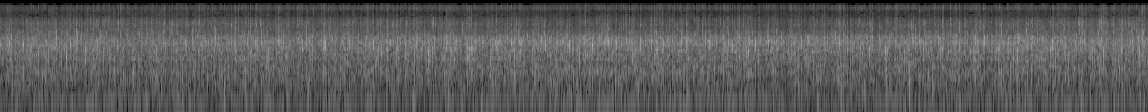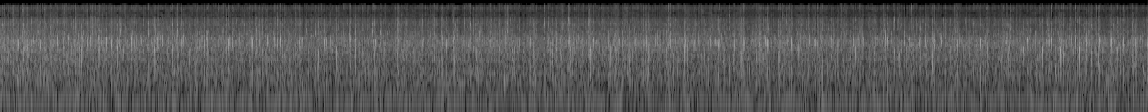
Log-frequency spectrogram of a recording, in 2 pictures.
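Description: Large arena audience applauding steadily, a dense, even crackle of many hands that does not let up.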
